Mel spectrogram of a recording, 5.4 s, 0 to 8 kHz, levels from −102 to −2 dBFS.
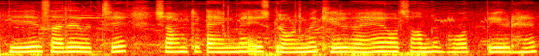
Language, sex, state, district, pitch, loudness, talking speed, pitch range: Hindi, female, Uttar Pradesh, Shamli, 235 Hz, -16 LUFS, 200 wpm, 225-245 Hz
